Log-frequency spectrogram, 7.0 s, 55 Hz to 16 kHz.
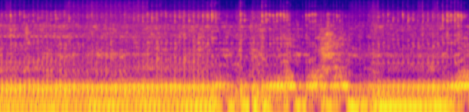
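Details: Yamaha Mio i125 scooter that stalled and would not start, running after troubleshooting found a blown fuse; steady single-cylinder putt-putt idle, even with no misses or rattles. Normal idle.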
